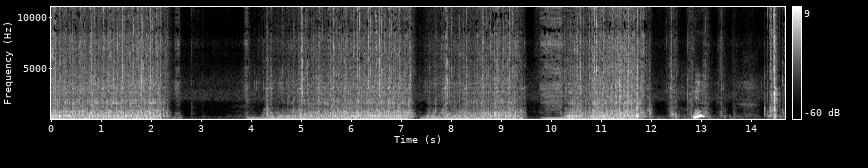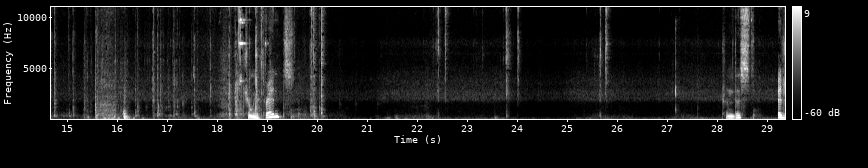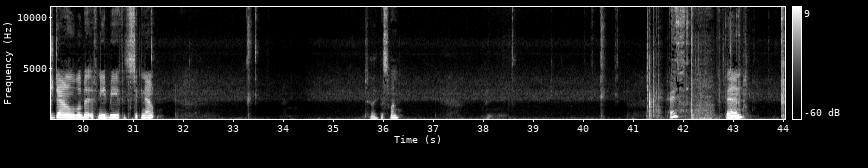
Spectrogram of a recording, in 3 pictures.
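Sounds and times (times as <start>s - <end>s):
sewing machine stitching vinyl: 0.0s - 2.6s, 3.9s - 13.5s.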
